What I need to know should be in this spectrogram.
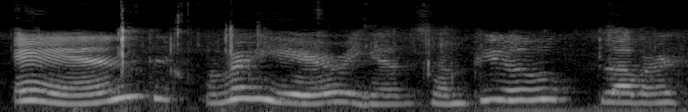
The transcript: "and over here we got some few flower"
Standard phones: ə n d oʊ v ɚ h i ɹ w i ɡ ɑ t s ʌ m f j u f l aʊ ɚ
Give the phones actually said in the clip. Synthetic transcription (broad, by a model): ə n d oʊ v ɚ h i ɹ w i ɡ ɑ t s ʌ m p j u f l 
